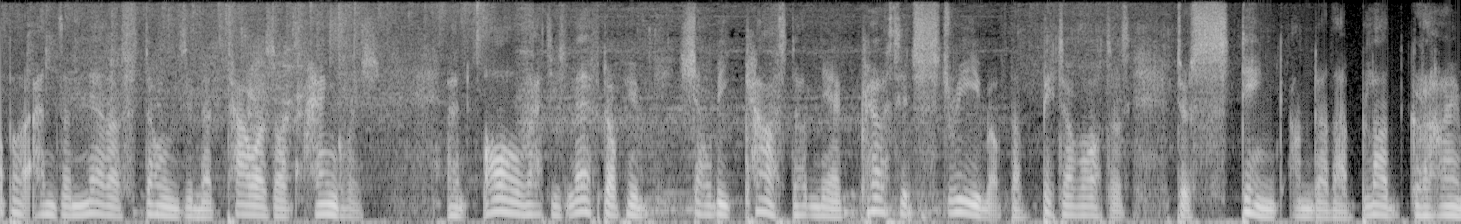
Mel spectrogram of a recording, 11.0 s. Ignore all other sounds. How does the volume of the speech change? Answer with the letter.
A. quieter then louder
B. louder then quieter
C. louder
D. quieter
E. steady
E.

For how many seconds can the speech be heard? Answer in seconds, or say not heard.
11 s.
